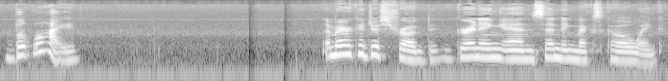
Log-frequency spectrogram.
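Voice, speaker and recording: A woman reading fan fiction aloud as an expressive narrator. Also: medium pitch, moderate pace, rough recording.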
